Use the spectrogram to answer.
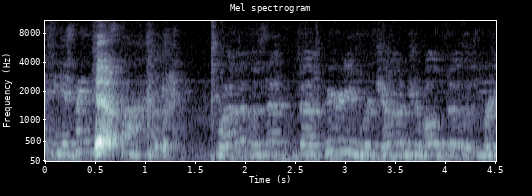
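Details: Grandmother hiccuping loudly at the dinner table while her 7-month-old granddaughter tries to mimic her: one loud, abrupt vocal hiccup over household talk and background television; a harmless hiccup.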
